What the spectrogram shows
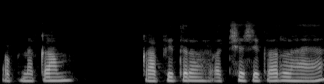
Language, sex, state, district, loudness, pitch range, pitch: Hindi, female, Uttar Pradesh, Deoria, -29 LUFS, 165-175 Hz, 170 Hz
